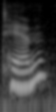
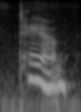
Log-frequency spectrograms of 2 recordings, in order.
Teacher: can you hear the eh and change it to an ah and make tan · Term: substitution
